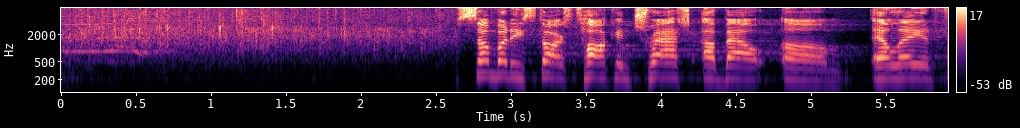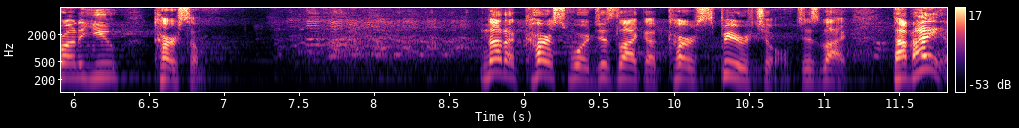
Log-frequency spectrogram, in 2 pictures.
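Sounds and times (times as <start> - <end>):
audience clapping: 0.0 - 2.7
speech: 2.6 - 7.0, 8.7 - 11.8
laughter: 7.3 - 8.8.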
